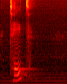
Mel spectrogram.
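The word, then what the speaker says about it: tet: And then on slide 60, we have our tate, like top, T sound.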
